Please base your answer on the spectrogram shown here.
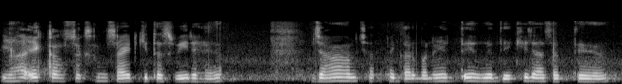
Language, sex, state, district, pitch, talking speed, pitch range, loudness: Hindi, male, Arunachal Pradesh, Lower Dibang Valley, 150 Hz, 175 wpm, 140-160 Hz, -16 LUFS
